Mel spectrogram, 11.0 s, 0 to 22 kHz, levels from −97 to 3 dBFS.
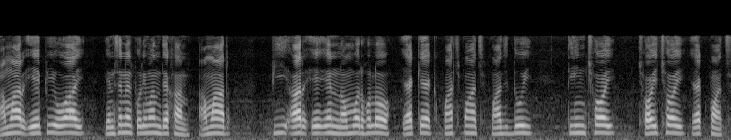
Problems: constant background noise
